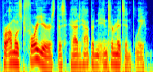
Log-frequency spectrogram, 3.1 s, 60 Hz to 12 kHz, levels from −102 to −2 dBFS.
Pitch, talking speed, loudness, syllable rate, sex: 110 Hz, 155 wpm, -18 LUFS, 5.3 syllables/s, male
